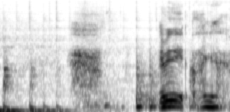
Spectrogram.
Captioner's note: sigh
